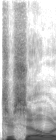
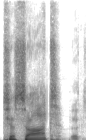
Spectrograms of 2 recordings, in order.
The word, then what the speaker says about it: Tissot: And this is a Tissot, as I pronounce it, where I'm from, a Tissot.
